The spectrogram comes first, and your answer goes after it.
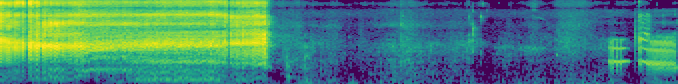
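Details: Bingo, a pet otter with a high soprano voice, lets out a sustained shrill squeak for almost three seconds, followed by quiet room noise and a couple of faint short squeaks near the end.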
